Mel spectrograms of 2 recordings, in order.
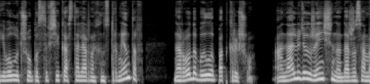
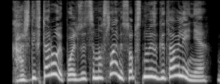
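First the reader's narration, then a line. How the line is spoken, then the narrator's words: Indignant manufacturer holding forth. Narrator (Russian): возмущенно вещал фабрикант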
